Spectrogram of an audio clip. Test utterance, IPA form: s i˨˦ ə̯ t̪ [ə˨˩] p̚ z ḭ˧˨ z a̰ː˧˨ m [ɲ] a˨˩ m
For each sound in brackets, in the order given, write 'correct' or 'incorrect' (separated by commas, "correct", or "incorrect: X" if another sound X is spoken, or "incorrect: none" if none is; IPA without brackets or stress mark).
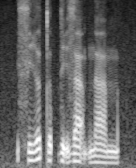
correct, incorrect: n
